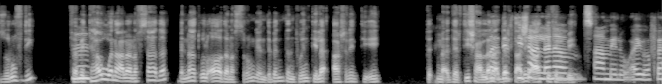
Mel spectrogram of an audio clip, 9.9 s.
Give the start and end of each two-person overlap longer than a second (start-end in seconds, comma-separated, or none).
7.2-8.8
